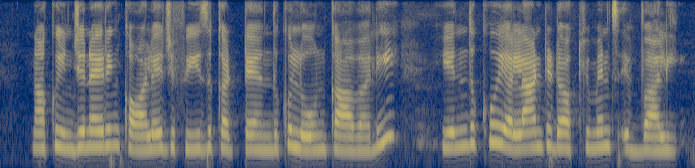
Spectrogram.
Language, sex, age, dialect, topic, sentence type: Telugu, female, 18-24, Utterandhra, banking, question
